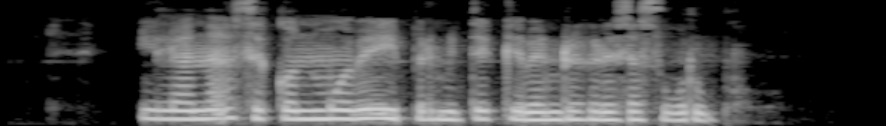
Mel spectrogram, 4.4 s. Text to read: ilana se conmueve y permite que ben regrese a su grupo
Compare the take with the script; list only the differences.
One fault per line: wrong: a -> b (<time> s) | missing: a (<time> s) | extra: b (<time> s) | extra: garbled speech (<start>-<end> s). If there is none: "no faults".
no faults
